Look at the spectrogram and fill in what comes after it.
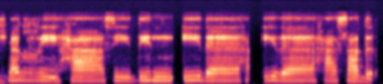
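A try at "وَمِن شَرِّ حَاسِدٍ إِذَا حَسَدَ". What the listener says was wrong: Eh, Sebelum dilanjutkan, insya Allah lebih diperhatikan lagi di bagian kol-kolahnya ya Bu ya. Nah, jadi kol-kolah itu, apalagi yang dibaca di akhir, dia dibacanya lebih berat.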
